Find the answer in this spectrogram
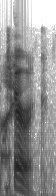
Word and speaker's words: Tarek: Rhymes with Derek, but with a T. So Tarek.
